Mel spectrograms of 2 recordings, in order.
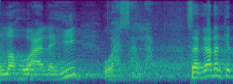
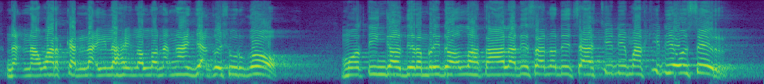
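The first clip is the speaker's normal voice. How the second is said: high, mounting sermon delivery; impassioned preaching; 6 semitones higher, 4 dB louder than usual. Real, not acted. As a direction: build the list to a ringing finish. Preaches at full force. (berkhotbah berapi-api, makin meninggi)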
